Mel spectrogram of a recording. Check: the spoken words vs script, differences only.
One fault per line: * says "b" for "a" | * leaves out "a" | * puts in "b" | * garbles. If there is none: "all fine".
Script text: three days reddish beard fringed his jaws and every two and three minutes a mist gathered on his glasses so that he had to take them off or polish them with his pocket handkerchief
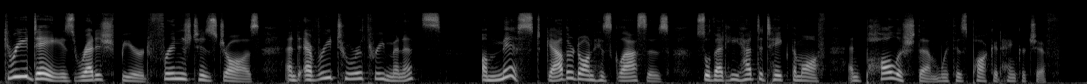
* says "or" for "and"
* says "and" for "or"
